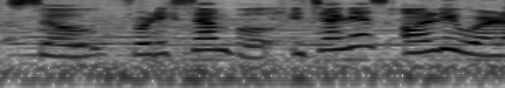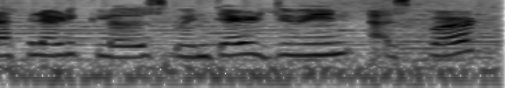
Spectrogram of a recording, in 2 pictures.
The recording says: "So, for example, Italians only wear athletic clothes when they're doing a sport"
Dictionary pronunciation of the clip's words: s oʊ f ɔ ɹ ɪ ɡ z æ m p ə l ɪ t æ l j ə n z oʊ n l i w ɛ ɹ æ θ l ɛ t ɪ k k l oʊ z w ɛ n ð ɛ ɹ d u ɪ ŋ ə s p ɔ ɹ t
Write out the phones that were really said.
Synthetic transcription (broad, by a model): s oʊ f ɔ ɹ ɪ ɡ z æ m p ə l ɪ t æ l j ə z oʊ n l i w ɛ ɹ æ f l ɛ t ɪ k k l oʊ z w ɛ n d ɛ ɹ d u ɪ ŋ ə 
